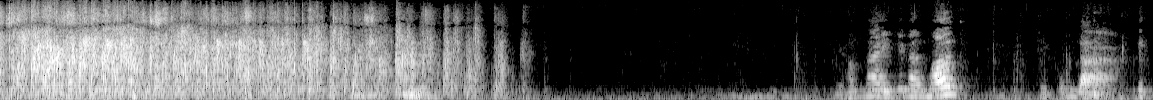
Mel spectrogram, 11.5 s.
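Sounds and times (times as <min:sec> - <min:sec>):
gathering applauding to welcome people to a new place: 0:00.0 - 0:05.5
speech: 0:08.8 - 0:09.7, 0:10.4 - 0:11.5.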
